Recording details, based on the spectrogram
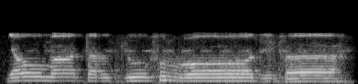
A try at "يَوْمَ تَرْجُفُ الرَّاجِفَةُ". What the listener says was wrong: একটু আবার ইয়াউমা এখানে টান হয়ে গেল। ইয়াউমা আবার বলেন তো ধীরে সুস্থে, তাড়াহুড়া নেই, তাড়াহুড়া করলে ভুল হবে।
